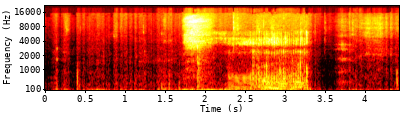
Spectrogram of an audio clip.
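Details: Snoring in a pug, a flat-faced dog: rough, rattling snore on the in-breath with a whistling, wheezy edge, then a quiet exhale.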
